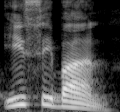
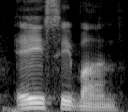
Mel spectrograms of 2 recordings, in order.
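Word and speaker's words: esiban: Sometimes people read that and they'll be like, oh, Isiban. Isiban means raccoon, but it's Asiban.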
